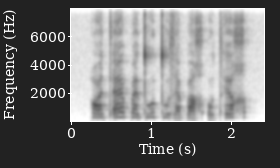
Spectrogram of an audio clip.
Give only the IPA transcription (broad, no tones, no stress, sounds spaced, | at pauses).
qʷ æ tʼ æ p æ tʷ ɤ tʷ ɤ z æ p a χ ʔ o tʰ ɛ χ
